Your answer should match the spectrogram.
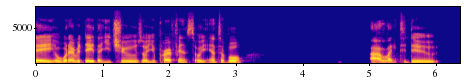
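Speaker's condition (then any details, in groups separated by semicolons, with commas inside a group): No condition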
